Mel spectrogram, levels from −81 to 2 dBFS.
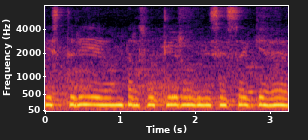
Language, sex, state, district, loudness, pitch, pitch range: Hindi, female, Bihar, Vaishali, -10 LUFS, 200 Hz, 195-205 Hz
